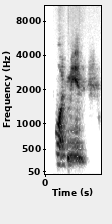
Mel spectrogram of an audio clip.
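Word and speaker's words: Mortmain: But then they switched to Charlotte's perspective, where she was considering reaching out to Henry when they were going initially to meet Mortman? How do you pronounce it? – Mortman.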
